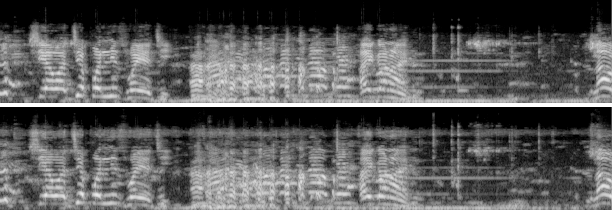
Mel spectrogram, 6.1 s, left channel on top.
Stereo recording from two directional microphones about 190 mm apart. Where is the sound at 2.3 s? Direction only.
45° right (ahead or behind).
